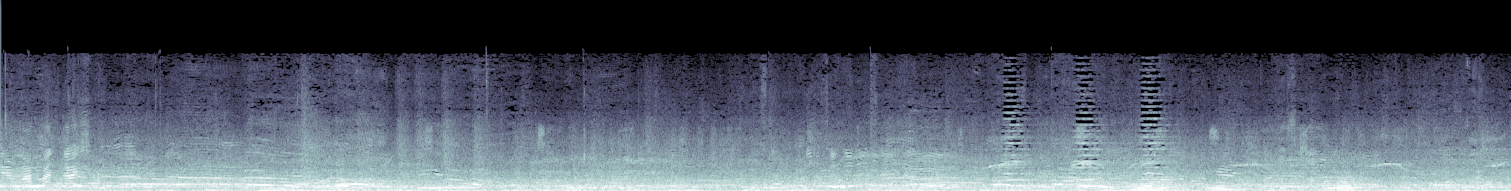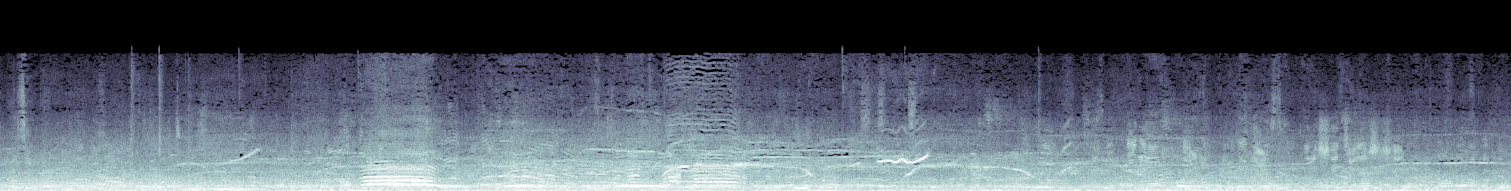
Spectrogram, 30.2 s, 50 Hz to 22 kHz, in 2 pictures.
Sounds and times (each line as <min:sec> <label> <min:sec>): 0:00.2 People shouting 0:05.0
0:08.9 People shouting 0:13.7
0:18.4 People shouting 0:23.3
